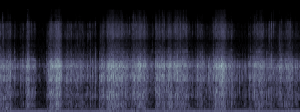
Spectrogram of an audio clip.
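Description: Thin plastic wrapping of a large multi-roll pack of kitchen paper crinkling and rustling as it is handled, in irregular surges.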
